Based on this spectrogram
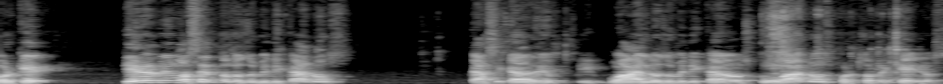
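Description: A man speaks in a bright, sharp tone at a fairly high pitch with ordinary variation. His pace is moderate, broken by long, frequent pauses. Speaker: youtuber. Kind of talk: casual banter podcast.

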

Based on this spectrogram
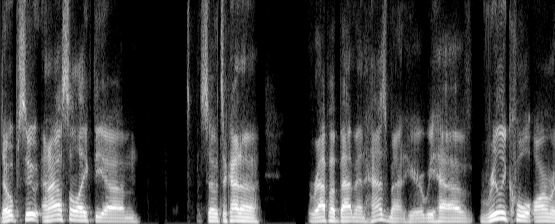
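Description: A man talks at a moderate pace with an American accent. He has an ordinary speaking voice at a medium pitch. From New Jersey. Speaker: podcast host. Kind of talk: casual chat.

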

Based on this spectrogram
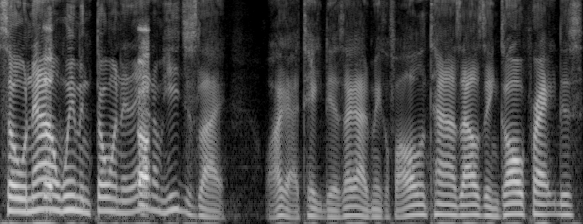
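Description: A man speaks at a very fast pace in a medium pitch, with very wide pitch swings and big swings in loudness. The recording is very clean with a silent background. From South Carolina. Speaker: podcast host. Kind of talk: casual chat. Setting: recording at a beach resort.

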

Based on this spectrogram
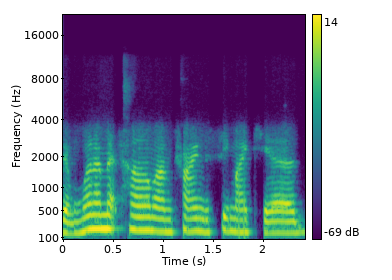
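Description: This is a normal speaking voice with an American accent and ordinary pitch variation. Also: woman. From US South. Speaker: retired neonatologist. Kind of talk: interview.

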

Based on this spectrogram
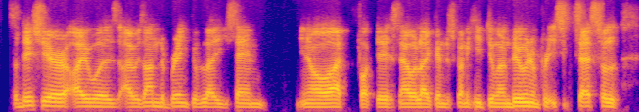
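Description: Talking at a very fast pace, a man with a Limerick accent has a fairly low pitch. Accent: Irish (Limerick). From Ireland, County Limerick. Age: 20s. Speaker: fitness coach. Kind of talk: casual talk to online community. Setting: video call. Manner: hesitant, many fillers.

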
